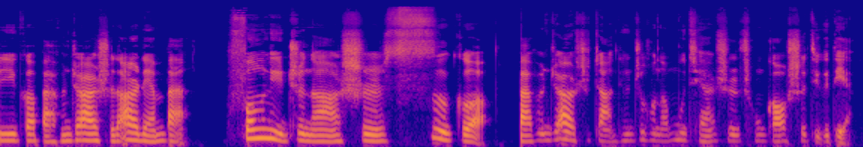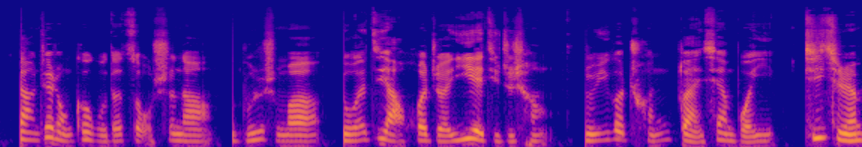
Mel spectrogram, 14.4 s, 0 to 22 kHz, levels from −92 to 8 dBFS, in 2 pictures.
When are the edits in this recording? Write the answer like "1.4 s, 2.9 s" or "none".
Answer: 7.3 s, 12.0 s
